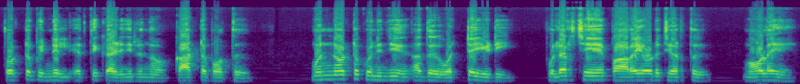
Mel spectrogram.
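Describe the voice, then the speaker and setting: A man's voice: medium pitch, a little mellow. Man narrating an audiobook over faint music. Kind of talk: scripted narration.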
